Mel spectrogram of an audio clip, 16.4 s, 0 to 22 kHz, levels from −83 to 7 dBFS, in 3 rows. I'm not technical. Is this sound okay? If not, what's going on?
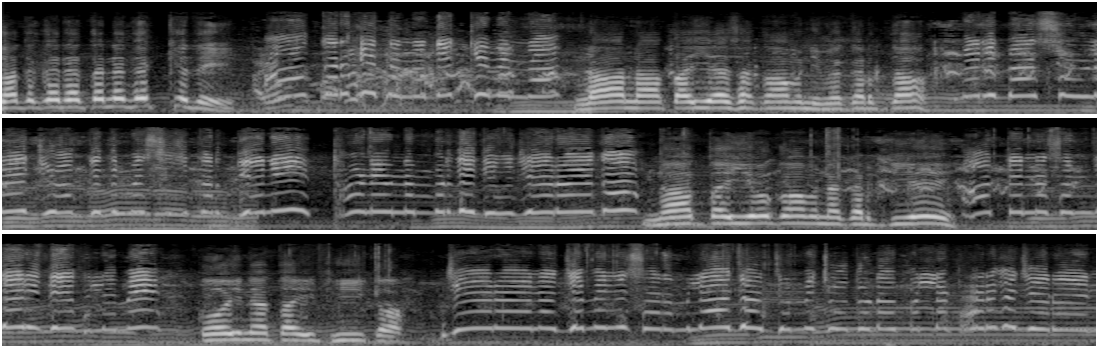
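Yes, it's fine; I don't hear any problems.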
